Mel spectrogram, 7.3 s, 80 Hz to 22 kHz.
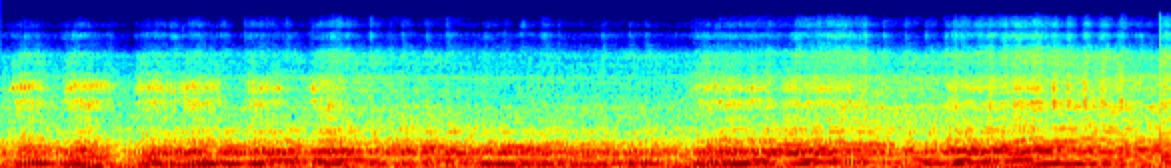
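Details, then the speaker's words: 20 hp moped two-stroke engine, after fitting a smaller main jet and drilling the Chinese carburetor: high, hollow scream at full throttle with a thin, wandering tone instead of pulling cleanly; runs lean at full throttle but fine at part throttle. "and this is how it sounds like when it doesn't get enough juice now it is again lean. but on part throttle it was good."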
